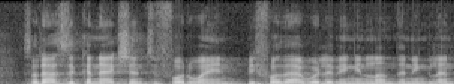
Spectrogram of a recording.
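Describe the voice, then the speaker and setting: A man speaks with a French accent in a fairly high voice. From Monaco, French Riviera. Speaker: church elder. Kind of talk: testimony.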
